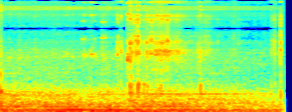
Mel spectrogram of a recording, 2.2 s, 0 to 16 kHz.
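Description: Pontiac Trans Am's LT1 5.7 L V8 with long-tube headers and aftermarket exhaust, running with a steady low drone as heard from inside the cabin. A brief higher-pitched noise comes about a second in.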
